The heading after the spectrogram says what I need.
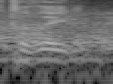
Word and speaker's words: Tavita: It's Tavita. Have a look on your program on that one.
